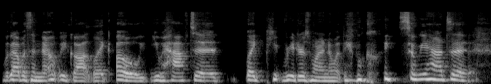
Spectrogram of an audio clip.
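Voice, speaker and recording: A chatty woman speaking as a guest in a casual interview. Her voice sits a little low, and she talks loosely with many fillers, breaking into quoted lines now and then. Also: quick pace. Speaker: co-writer, guest.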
